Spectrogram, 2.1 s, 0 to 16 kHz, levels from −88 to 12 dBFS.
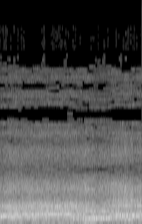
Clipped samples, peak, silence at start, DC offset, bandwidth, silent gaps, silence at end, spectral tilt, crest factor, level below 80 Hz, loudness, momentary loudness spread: under 0.1%; 0 dBFS; 0 s; 2%; 12 kHz; none; 0 s; -3 dB/octave; 10 dB; -64 dBFS; -11 LUFS; 1 LU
